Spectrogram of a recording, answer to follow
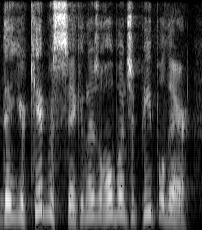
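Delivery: normal talking voice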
